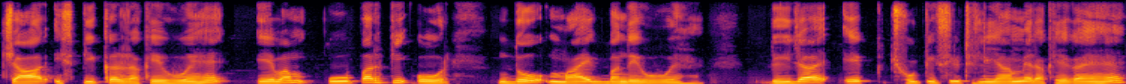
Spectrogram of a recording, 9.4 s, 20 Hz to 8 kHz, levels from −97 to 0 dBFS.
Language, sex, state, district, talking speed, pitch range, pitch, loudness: Hindi, male, Jharkhand, Jamtara, 135 wpm, 140-160 Hz, 145 Hz, -15 LUFS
